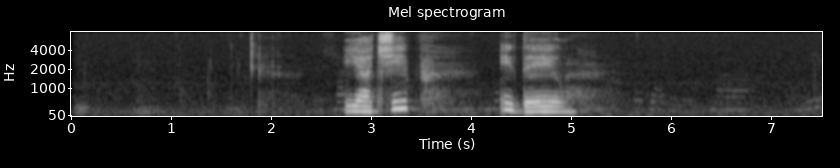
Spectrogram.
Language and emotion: Russian, sad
